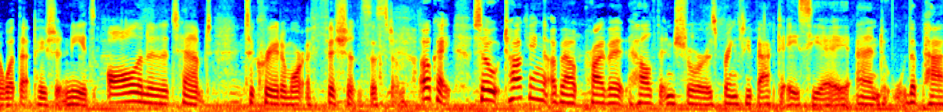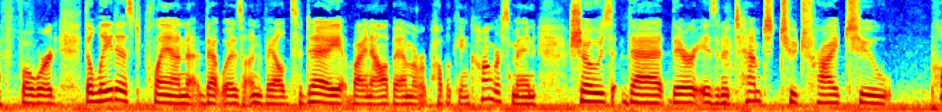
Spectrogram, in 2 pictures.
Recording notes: Live from the National Medicare Advantage Summit in Arlington, Virginia.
